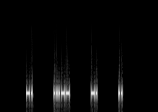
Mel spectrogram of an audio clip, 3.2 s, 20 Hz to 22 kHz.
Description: Morse code, heard as a keyed tone, about 48 wpm, spaced as for 17 wpm, 690 Hz. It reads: N3NI
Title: USA Call Signs - 6x Character Spacing - 50wpm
